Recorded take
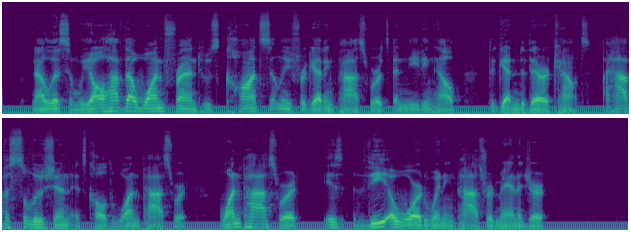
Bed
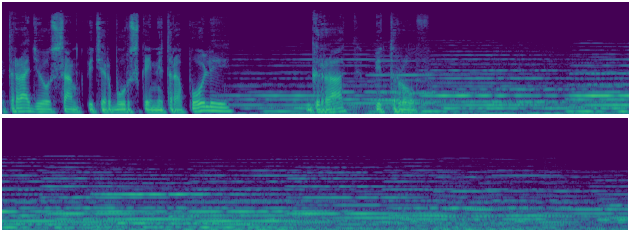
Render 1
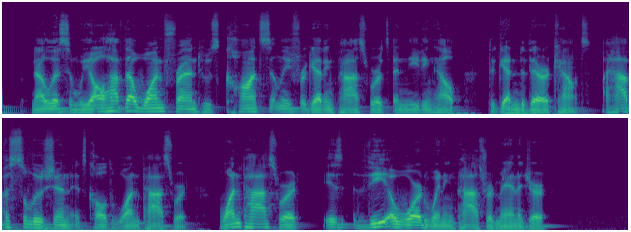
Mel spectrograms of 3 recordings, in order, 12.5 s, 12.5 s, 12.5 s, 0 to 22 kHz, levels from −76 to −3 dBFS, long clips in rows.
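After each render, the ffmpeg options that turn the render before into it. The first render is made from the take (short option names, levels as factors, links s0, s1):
-af "bandreject=f=50:t=h:w=4,bandreject=f=100:t=h:w=4,bandreject=f=150:t=h:w=4,bandreject=f=200:t=h:w=4,bandreject=f=250:t=h:w=4"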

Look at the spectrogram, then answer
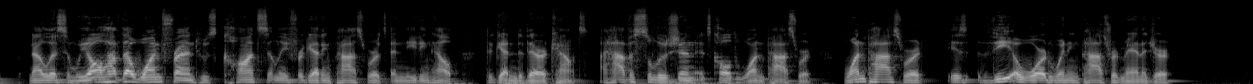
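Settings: -filter_complex "[0:a]asettb=1/sr,asplit=3[s0][s1][s2];[s0]atrim=end=0.784[s3];[s1]atrim=start=0.78:end=1.91,asetpts=PTS-STARTPTS,afade=t=in:d=0.004:c=qsin,afade=t=out:st=1.126:d=0.004:c=qsin,aecho=1:1:6.2:0.62,atrim=end_sample=49833[s4];[s2]atrim=start=1.906[s5];[s3][s4]acrossfade=d=0.004:c1=hsin:c2=qsin[s6];[s6][s5]acrossfade=d=0.004:c1=qsin:c2=hsin,asettb=1/sr,asplit=3[s7][s8][s9];[s7]atrim=end=6.784[s10];[s8]atrim=start=6.78:end=7.44,asetpts=PTS-STARTPTS,afade=t=in:d=0.004:c=qsin,afade=t=out:st=0.656:d=0.004:c=qsin,aecho=1:1:3.7:0.8,atrim=end_sample=29106[s11];[s9]atrim=start=7.436[s12];[s10][s11]acrossfade=d=0.004:c1=hsin:c2=qsin[s13];[s13][s12]acrossfade=d=0.004:c1=qsin:c2=hsin"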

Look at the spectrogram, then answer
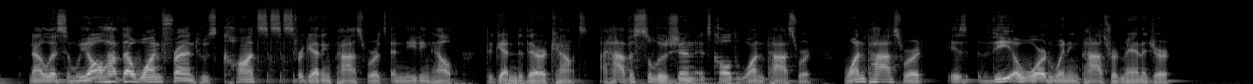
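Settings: -filter_complex "[0:a]asplit=4[s0][s1][s2][s3];[s0]atrim=end=2.682[s4];[s1]atrim=start=2.548:end=2.682[s5];[s2]atrim=start=2.548:end=2.682[s6];[s3]atrim=start=2.938[s7];[s4][s5]acrossfade=d=0.004:c1=hsin:c2=hsin[s8];[s8][s6]acrossfade=d=0.004:c1=hsin:c2=hsin[s9];[s9][s7]acrossfade=d=0.004:c1=hsin:c2=hsin"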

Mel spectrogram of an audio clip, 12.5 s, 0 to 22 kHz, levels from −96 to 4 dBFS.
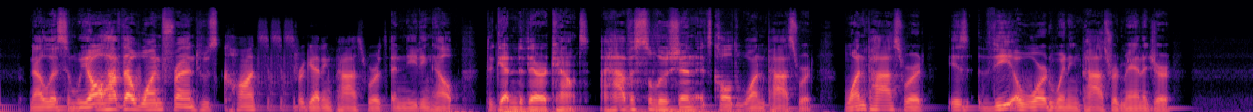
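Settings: -filter_complex "[0:a]asettb=1/sr,asplit=3[s0][s1][s2];[s0]atrim=end=0.854[s3];[s1]atrim=start=0.85:end=1.4,asetpts=PTS-STARTPTS,afade=t=in:d=0.004:c=qsin,afade=t=out:st=0.546:d=0.004:c=qsin,equalizer=f=1600:w=0.78:g=8.5[s4];[s2]atrim=start=1.396[s5];[s3][s4]acrossfade=d=0.004:c1=hsin:c2=qsin[s6];[s6][s5]acrossfade=d=0.004:c1=qsin:c2=hsin,asettb=1/sr,asplit=3[s7][s8][s9];[s7]atrim=end=2.214[s10];[s8]atrim=start=2.21:end=3.89,asetpts=PTS-STARTPTS,afade=t=in:d=0.004:c=qsin,afade=t=out:st=1.676:d=0.004:c=qsin,lowpass=2300[s11];[s9]atrim=start=3.886[s12];[s10][s11]acrossfade=d=0.004:c1=hsin:c2=qsin[s13];[s13][s12]acrossfade=d=0.004:c1=qsin:c2=hsin,asettb=1/sr,asplit=3[s14][s15][s16];[s14]atrim=end=4.974[s17];[s15]atrim=start=4.97:end=7.02,asetpts=PTS-STARTPTS,afade=t=in:d=0.004:c=qsin,afade=t=out:st=2.046:d=0.004:c=qsin,aecho=1:1:1.9:0.83,atrim=end_sample=90405[s18];[s16]atrim=start=7.016[s19];[s17][s18]acrossfade=d=0.004:c1=hsin:c2=qsin[s20];[s20][s19]acrossfade=d=0.004:c1=qsin:c2=hsin"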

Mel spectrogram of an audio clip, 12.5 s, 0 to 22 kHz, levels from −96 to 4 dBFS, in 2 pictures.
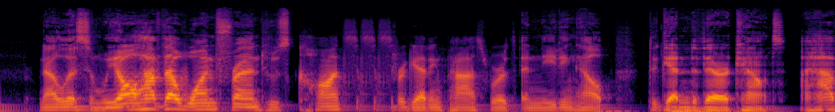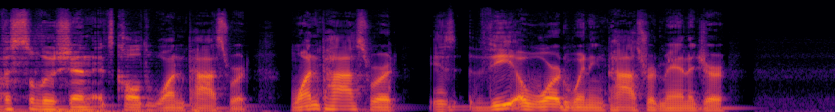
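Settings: -filter_complex "[0:a]asettb=1/sr,asplit=3[s0][s1][s2];[s0]atrim=end=9.174[s3];[s1]atrim=start=9.17:end=9.73,asetpts=PTS-STARTPTS,afade=t=in:d=0.004:c=qsin,afade=t=out:st=0.556:d=0.004:c=qsin,aeval=exprs='(tanh(14.1*val(0)+0.7)-tanh(0.7))/14.1':c=same[s4];[s2]atrim=start=9.726[s5];[s3][s4]acrossfade=d=0.004:c1=hsin:c2=qsin[s6];[s6][s5]acrossfade=d=0.004:c1=qsin:c2=hsin"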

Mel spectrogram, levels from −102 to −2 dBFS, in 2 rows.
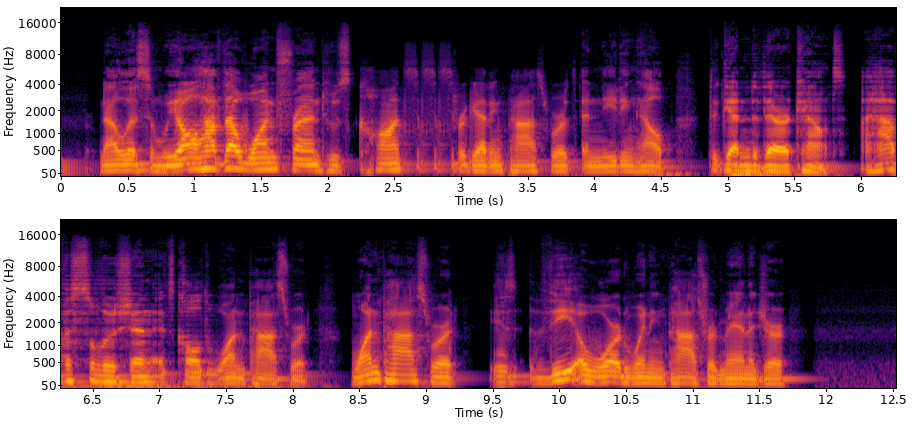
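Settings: -af "lowpass=f=3400:p=1,equalizer=f=140:t=o:w=1.9:g=7"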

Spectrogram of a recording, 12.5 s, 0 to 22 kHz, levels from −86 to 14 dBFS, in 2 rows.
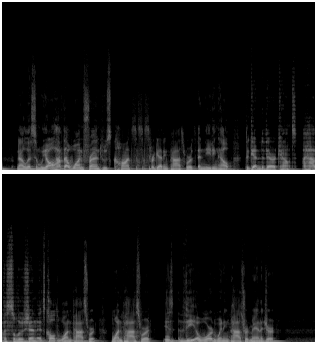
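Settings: -af "acompressor=threshold=0.0398:ratio=6"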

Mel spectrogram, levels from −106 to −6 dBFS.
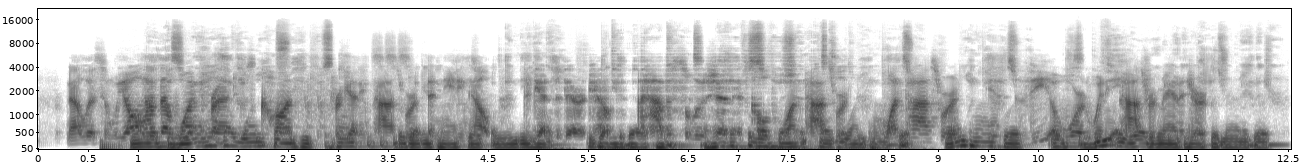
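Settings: -filter_complex "[0:a]asplit=2[s0][s1];[s1]adelay=22,volume=0.562[s2];[s0][s2]amix=inputs=2:normalize=0,acrossover=split=470|3500[s3][s4][s5];[s3]adelay=630[s6];[s5]adelay=770[s7];[s6][s4][s7]amix=inputs=3:normalize=0"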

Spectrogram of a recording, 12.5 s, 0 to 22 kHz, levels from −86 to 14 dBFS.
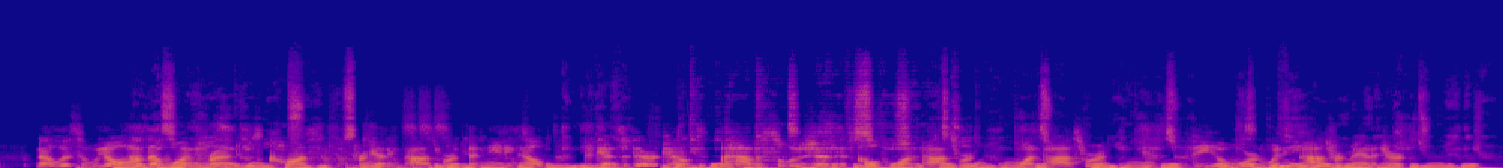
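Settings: -af "volume=2.99"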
